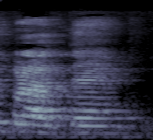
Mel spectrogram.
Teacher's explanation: प्रातः बोला तो हमने उसमें भी ह की साउंड आ रही है, ठीक है, लेकिन वो कौन सा हो जाएगा, वो विसर्ग हो जाएगा।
